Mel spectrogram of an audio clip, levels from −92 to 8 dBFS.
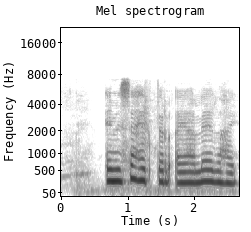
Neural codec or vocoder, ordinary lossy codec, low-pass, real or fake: codec, 16 kHz, 8 kbps, FreqCodec, larger model; none; 7.2 kHz; fake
